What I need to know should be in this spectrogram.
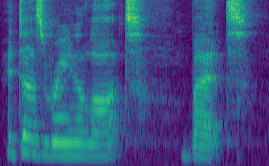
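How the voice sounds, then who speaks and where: A middle-aged woman from Portland, Oregon, with an accent that drifts between American and British, telling her life story to camera in a chatty, halting way. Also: fairly high pitch, steady tone. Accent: mixed American and British. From Portland, Oregon, United States. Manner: warm, chatty, slightly halting with fillers.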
